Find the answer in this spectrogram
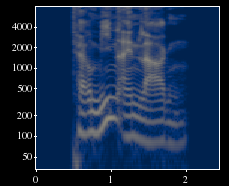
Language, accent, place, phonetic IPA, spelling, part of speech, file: German, Germany, Berlin, [tɛʁˈmiːnʔaɪ̯nˌlaːɡn̩], Termineinlagen, noun, De-Termineinlagen.ogg
- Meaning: plural of Termineinlage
